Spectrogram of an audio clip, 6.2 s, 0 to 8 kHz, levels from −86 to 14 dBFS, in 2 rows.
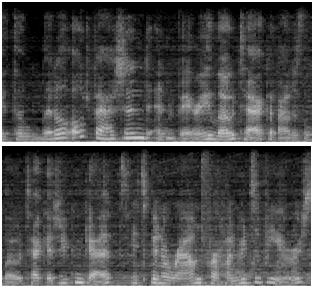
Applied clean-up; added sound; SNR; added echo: none; none; none; reverberation time 0.1 s.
